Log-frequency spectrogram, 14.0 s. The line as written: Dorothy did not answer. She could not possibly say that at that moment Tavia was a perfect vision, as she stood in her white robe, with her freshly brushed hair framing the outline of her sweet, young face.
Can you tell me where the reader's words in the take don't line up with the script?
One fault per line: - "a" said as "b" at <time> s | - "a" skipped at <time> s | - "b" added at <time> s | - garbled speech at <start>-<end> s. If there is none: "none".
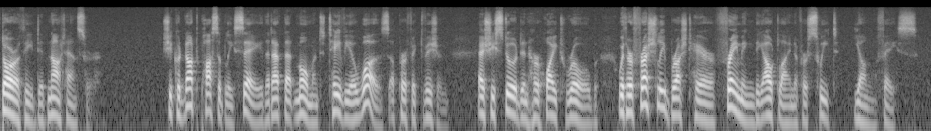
none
